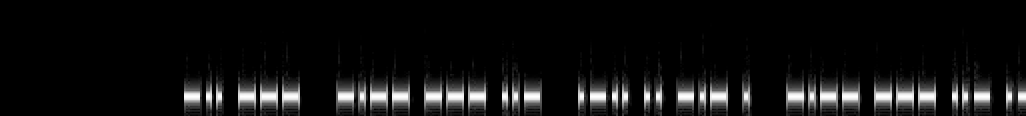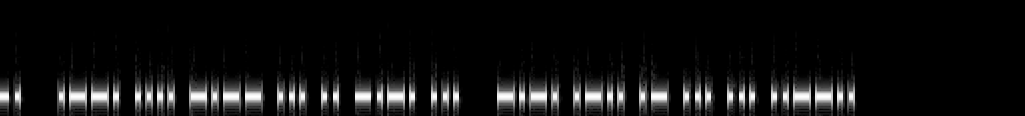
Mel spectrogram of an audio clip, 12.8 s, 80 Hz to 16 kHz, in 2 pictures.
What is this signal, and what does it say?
Morse code, heard as a keyed tone, about 36 wpm, 700 Hz. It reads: DO YOU LIKE YOUR PHYSICS CLASS?
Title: Sentences from Top 1000 Words - Review Part 5 - 35wpm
